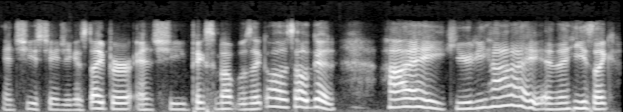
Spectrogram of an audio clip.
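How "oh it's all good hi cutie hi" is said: higher, lightly acted baby-talk greeting; cooing to baby. Rachel picking up the baby after changing him, cooing. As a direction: imitate someone fussing sweetly over a baby.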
